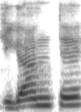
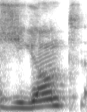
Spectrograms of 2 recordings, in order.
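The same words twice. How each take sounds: First: The name is pronounced the Italian way. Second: The name is pronounced the French way. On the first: "à l'italienne" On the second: "À la française"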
